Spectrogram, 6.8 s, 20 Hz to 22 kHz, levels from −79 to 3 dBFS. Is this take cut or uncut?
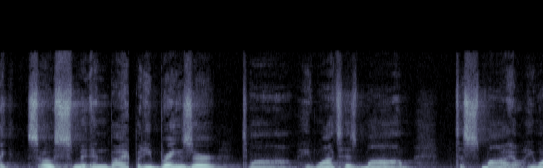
cut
